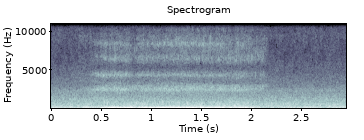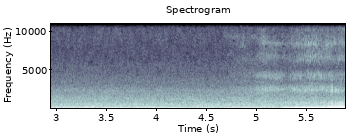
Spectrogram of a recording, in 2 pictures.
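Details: Adult with a cold and a congested nose and throat, asleep: loud, rough, low-pitched snoring with a rattling vibration over two breaths; snoring through a congested nose.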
